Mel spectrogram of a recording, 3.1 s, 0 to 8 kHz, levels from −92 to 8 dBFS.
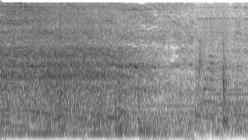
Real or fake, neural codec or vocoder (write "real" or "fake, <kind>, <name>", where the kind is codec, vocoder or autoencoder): real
